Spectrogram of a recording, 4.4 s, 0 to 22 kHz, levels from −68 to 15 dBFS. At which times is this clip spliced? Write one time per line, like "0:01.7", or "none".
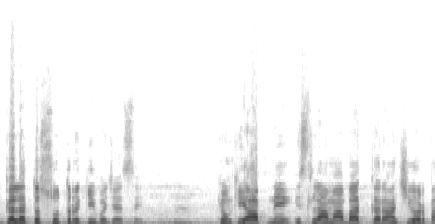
none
